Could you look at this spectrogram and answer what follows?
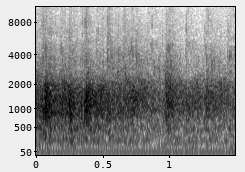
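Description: A round of applause at a gala dinner, fairly faint and distant, a soft steady wash of clapping from the audience.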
